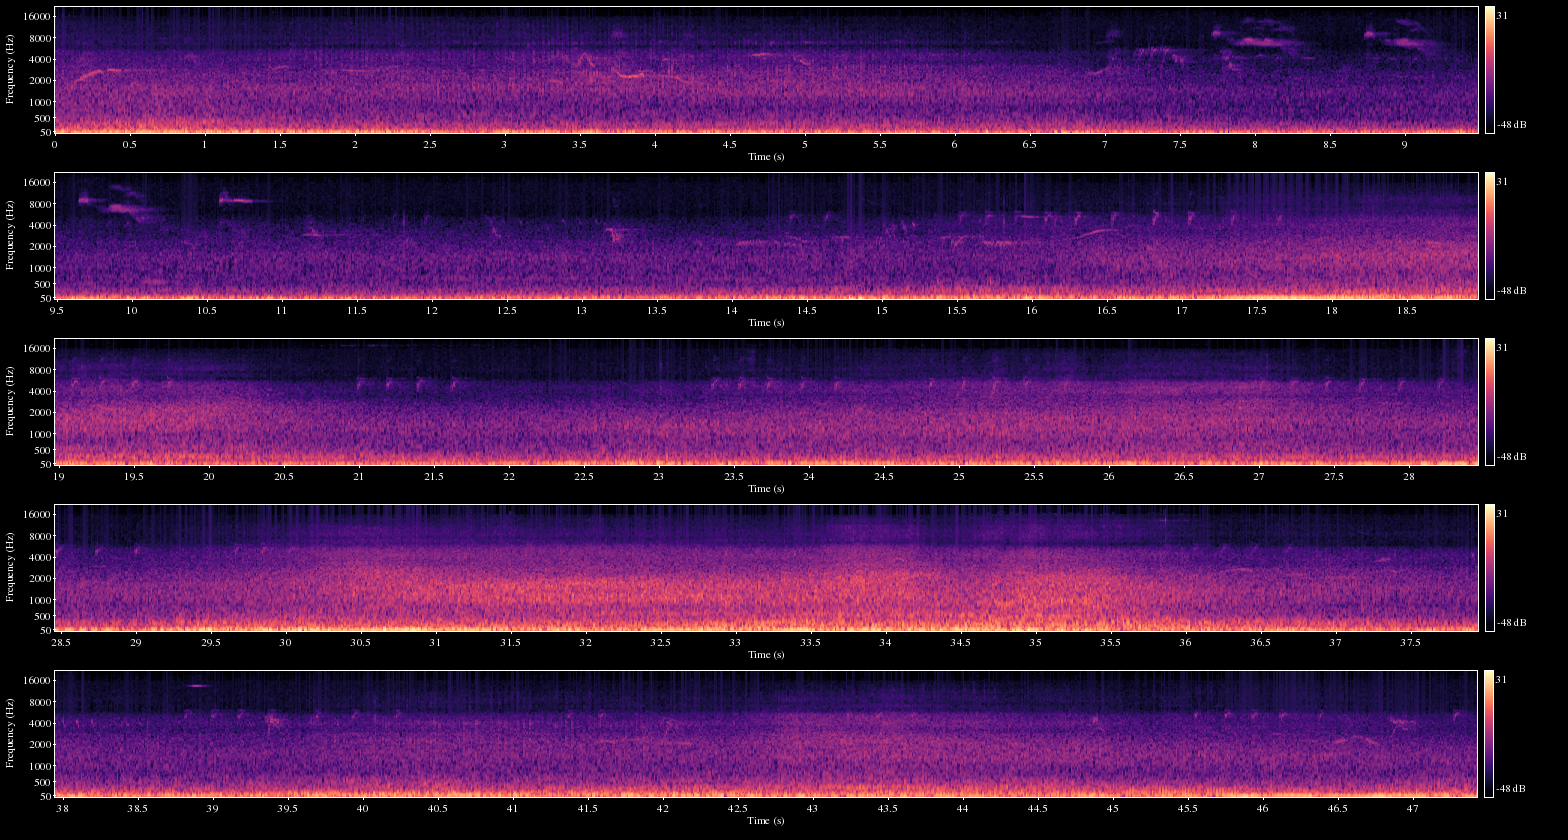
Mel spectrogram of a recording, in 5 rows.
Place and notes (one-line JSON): {"title": "Beynost, Place de la Gare, an old man walking slowly to his car", "date": "2009-03-18 15:27:00", "description": "An old man walking slowly, then going away with his car.\nPCM-D50, SP-TFB-2, binaural.", "latitude": "45.83", "longitude": "5.01", "altitude": "182", "timezone": "Europe/Paris"}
